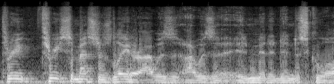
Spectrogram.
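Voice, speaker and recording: A man with an American accent, fairly low pitch, lively intonation and moderate pace, with audible room echo and noticeable background noise. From Arizona. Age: 60s. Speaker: school board candidate. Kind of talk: candidate forum statement. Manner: halting, many fillers.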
